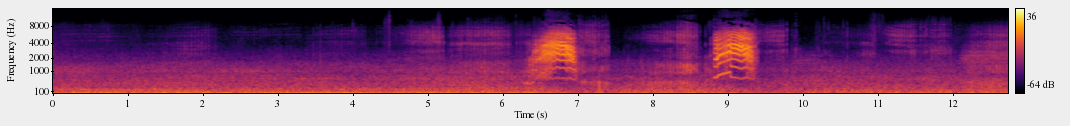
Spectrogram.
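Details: Stray cat perched on a wall crying out with joy while being petted: two loud, drawn-out meows with rising-then-falling pitch, about two seconds apart, over a soft low purring rumble and light rustling.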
